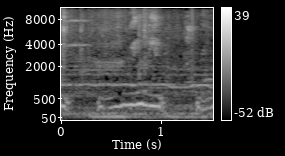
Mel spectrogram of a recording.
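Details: Racing pigeons kept by a fancier after being moved to a new place; one low, soft cooing note swells and falls over about half a second amid steady background hum and faint voices.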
